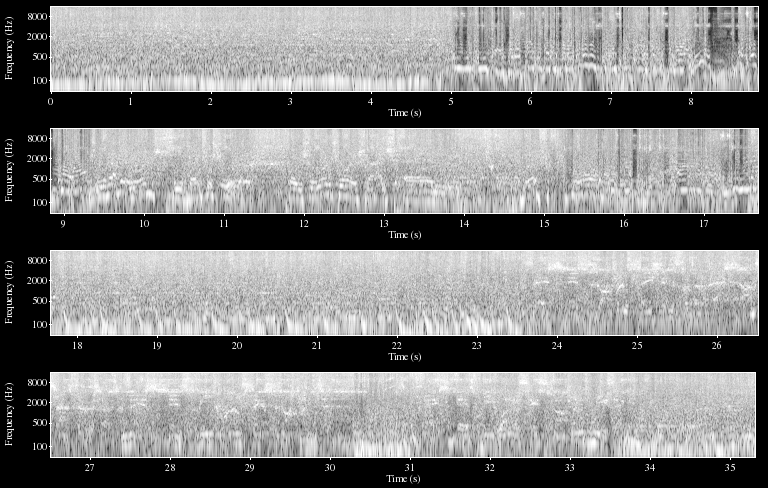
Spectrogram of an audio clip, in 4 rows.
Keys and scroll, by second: 4.9 Page_Down, 15.1 Page_Down.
